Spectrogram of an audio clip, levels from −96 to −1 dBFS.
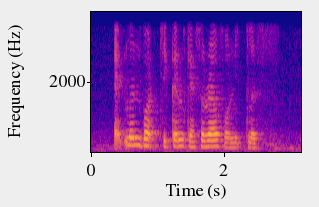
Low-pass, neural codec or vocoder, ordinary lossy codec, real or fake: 3.6 kHz; none; none; real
